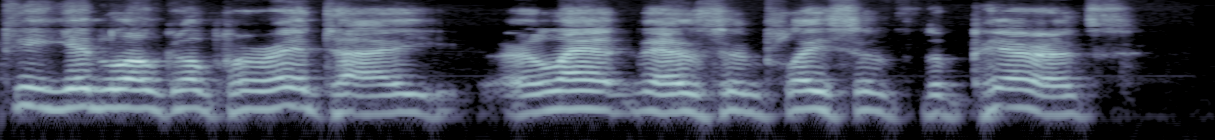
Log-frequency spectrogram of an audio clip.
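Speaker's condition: Parkinson's disease; diagnosed over 9 years ago

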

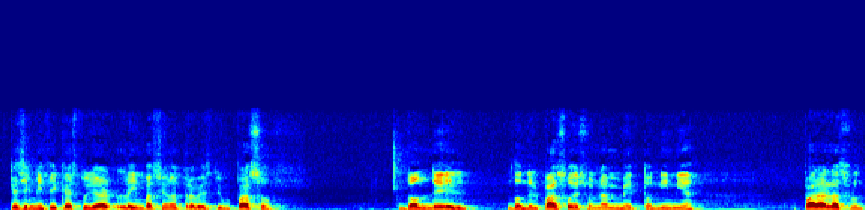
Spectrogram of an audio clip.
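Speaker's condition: No condition

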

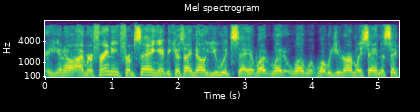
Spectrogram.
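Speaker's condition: No condition

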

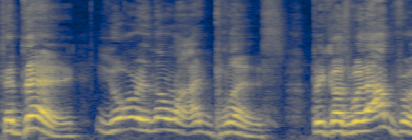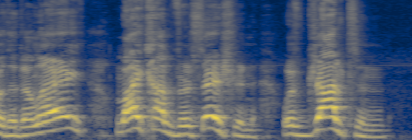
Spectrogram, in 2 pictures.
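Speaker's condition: Cerebral palsy; from birth, severe, at age nine doctor predicted lifelong inability to walk

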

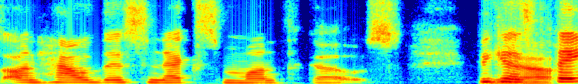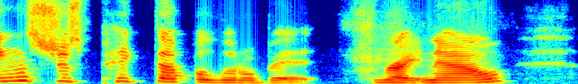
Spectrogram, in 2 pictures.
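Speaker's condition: No condition

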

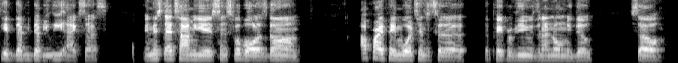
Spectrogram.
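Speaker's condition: No condition

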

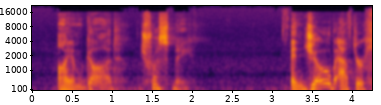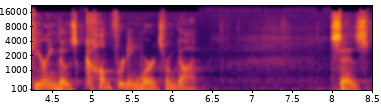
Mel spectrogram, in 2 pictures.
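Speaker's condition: No condition

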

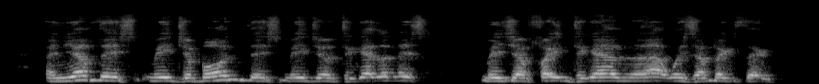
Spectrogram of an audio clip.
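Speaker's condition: Motor neurone disease; onset with left hand weakness

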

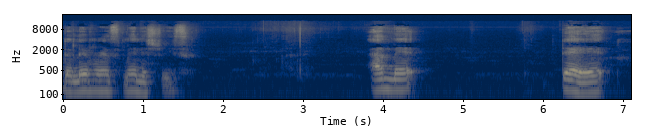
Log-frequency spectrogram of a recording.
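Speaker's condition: Cerebral palsy; arthritis

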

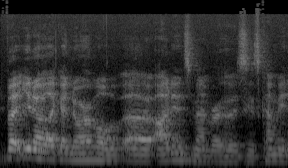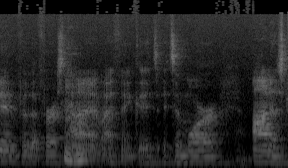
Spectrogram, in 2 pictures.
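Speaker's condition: No condition

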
